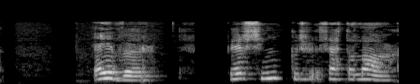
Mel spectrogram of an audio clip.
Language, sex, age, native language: Icelandic, male, 11, Icelandic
